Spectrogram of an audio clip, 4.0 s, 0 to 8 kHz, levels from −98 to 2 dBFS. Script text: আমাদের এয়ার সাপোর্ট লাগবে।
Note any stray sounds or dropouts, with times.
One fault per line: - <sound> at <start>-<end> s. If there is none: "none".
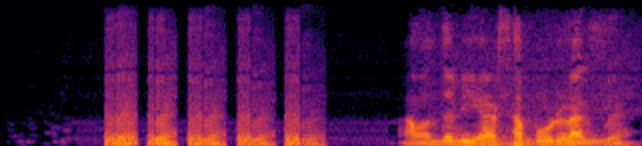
- laugh at 0.7-2.0 s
